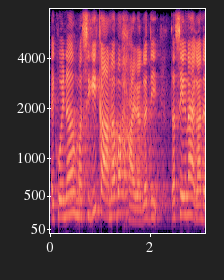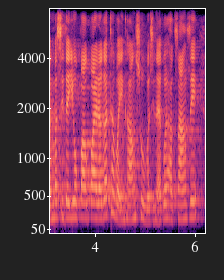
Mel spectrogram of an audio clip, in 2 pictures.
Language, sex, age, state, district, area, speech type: Manipuri, female, 30-45, Manipur, Kakching, rural, spontaneous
